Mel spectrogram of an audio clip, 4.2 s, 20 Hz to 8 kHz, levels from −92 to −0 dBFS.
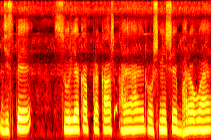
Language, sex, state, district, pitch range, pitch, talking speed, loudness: Chhattisgarhi, male, Chhattisgarh, Rajnandgaon, 160-175 Hz, 170 Hz, 155 wpm, -15 LUFS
